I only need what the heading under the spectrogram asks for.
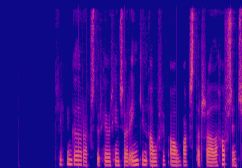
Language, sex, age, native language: Icelandic, female, 30-39, Icelandic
